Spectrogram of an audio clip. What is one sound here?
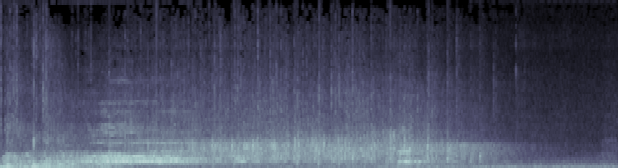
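A crowd applauds and then fades.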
